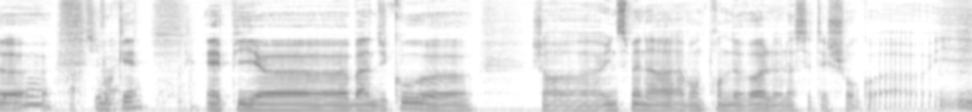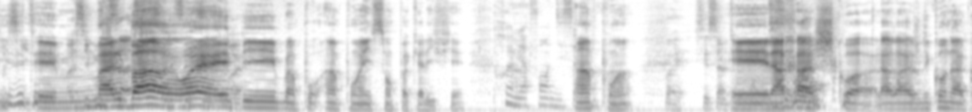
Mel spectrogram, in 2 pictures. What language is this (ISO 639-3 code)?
fra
